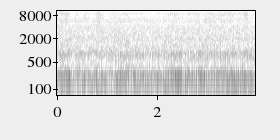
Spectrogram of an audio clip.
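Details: Continuous low purring from Lilac Modern Lynx Balinese kittens getting petted and cuddled, a sleepy, even rumble with gentle pulsing and faint handling noise.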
